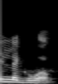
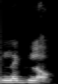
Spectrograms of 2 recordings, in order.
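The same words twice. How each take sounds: First: Leglo with both L's dark, almost "legwo"; leglo, L's pulled back toward W; hard Bulgarian L. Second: Leglo with both L's light and soft; leglo, tongue-tip L; soft clear L. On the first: Teacher shows her own hard everyday L. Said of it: "It's very L, hard". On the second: Teacher shows the soft L Bulgarians never use. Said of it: "It's very soft". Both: Shown as a demonstration.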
